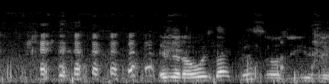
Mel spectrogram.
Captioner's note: laughs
